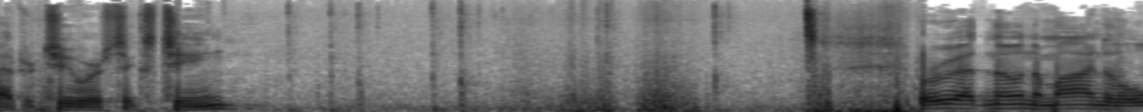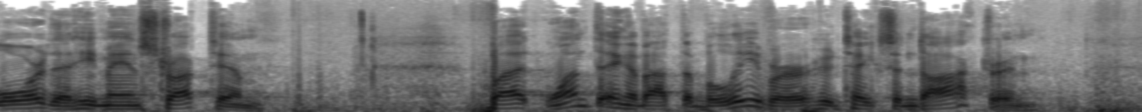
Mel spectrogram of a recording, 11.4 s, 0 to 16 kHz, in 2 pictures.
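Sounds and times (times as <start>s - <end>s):
speech: 0.0s - 1.3s, 4.6s - 7.1s, 8.2s - 11.0s
typing on a computer keyboard: 1.4s - 3.7s.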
